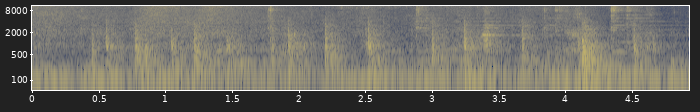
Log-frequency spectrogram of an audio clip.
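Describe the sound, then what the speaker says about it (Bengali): Small fish chorchori being stirred in a pan after a little water goes in, a busy sizzle broken by repeated scraping and clinking of a spoon against the metal, close and steady. "এবার আমি অল্প করে এখানে জল দিয়ে দেবো, সব কিছু ভালোভাবে মিশিয়ে নেব।"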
